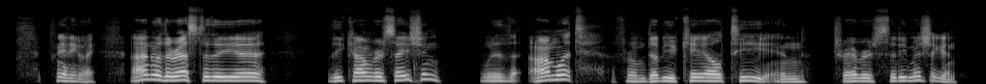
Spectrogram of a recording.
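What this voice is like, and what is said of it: Strained, worn-out voice. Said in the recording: “losing my voice. ... I've talked too much in the last 2 days”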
